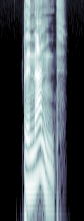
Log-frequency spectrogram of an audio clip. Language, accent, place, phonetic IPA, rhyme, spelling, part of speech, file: German, Germany, Berlin, [bəˈnant], -ant, benannt, verb, De-benannt.ogg
- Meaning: past participle of benennen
